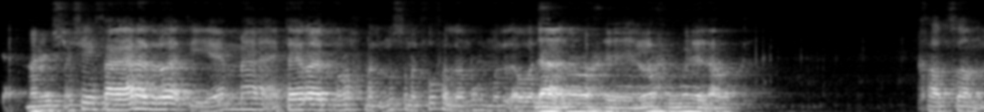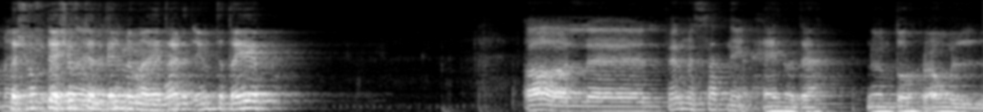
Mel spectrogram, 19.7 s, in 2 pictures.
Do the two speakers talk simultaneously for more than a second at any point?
Yes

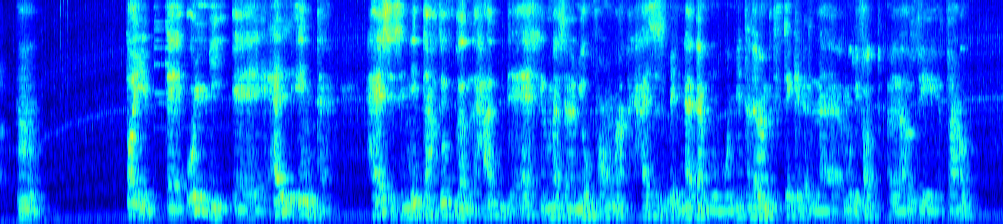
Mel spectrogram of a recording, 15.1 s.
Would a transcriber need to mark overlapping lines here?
No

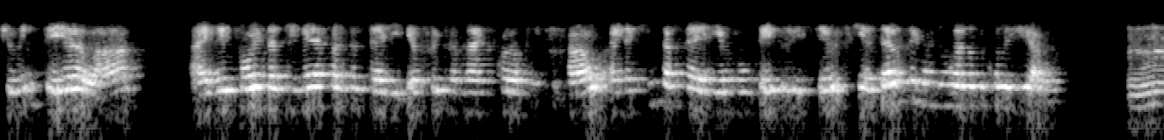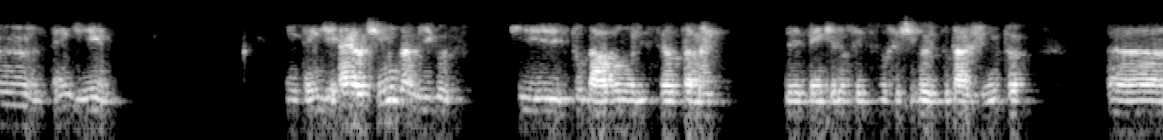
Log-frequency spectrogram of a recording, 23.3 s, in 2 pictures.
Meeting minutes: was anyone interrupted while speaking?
No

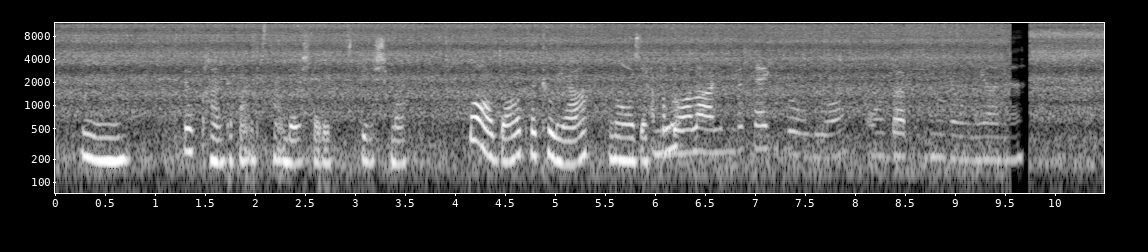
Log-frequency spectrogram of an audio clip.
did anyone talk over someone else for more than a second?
No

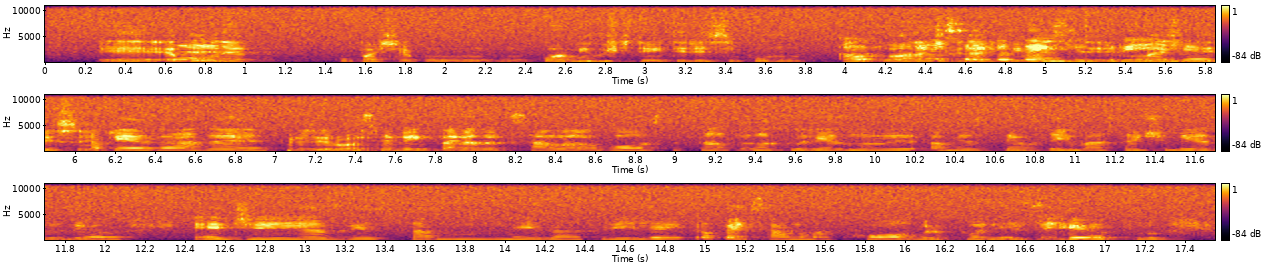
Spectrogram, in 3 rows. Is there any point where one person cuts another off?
Yes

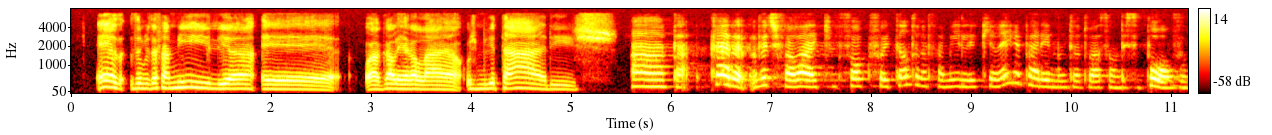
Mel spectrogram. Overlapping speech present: No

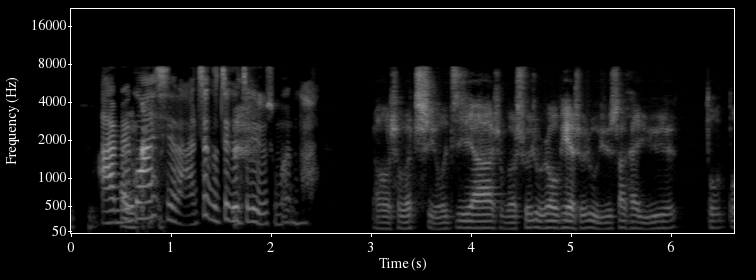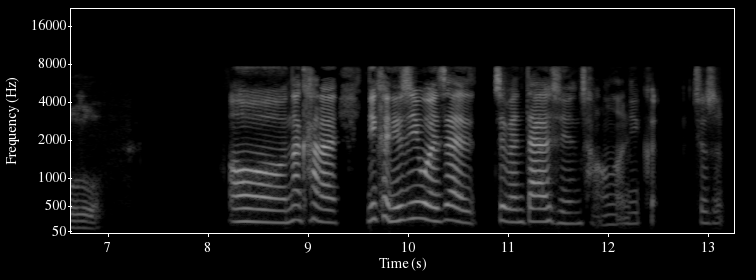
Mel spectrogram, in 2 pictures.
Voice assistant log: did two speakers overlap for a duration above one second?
No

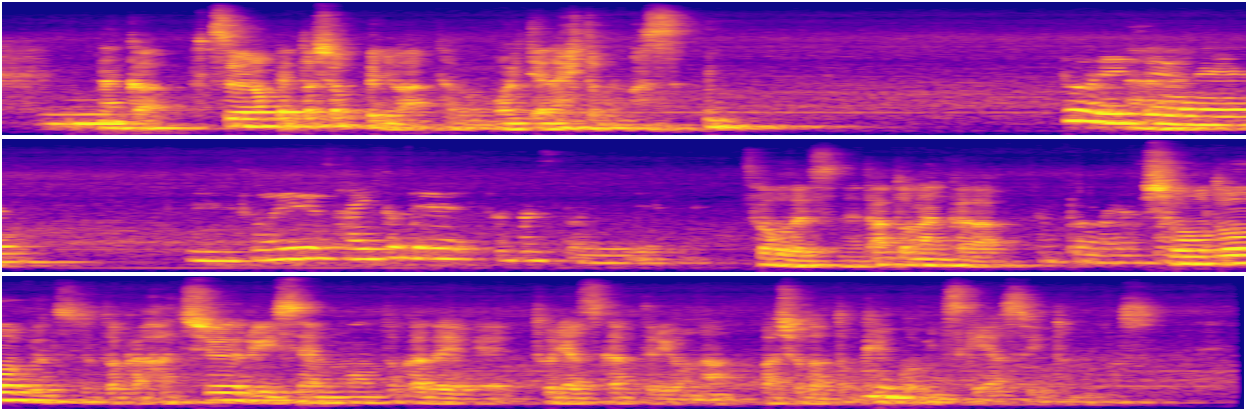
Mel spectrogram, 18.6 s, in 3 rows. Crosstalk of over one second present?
No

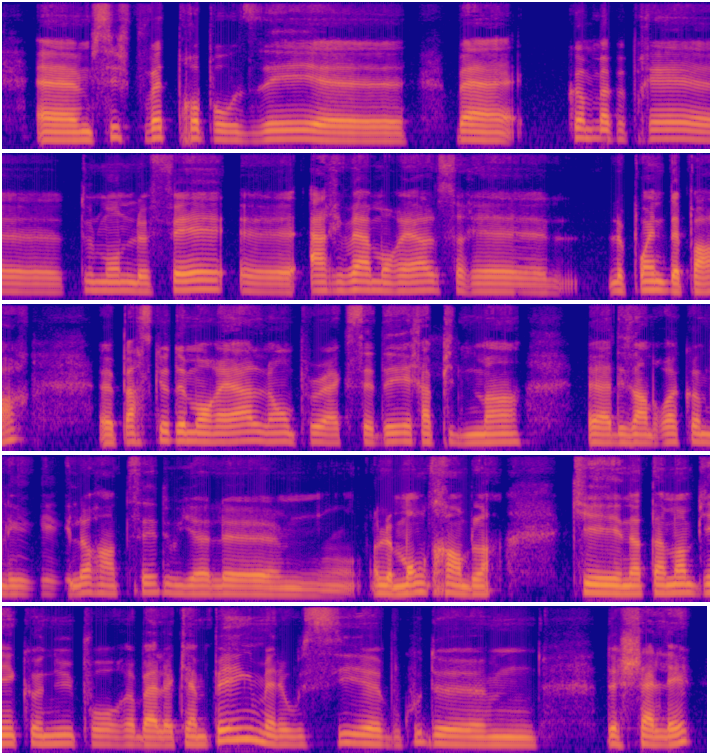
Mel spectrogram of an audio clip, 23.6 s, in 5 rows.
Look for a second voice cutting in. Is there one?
No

